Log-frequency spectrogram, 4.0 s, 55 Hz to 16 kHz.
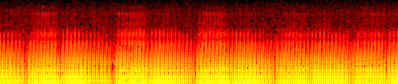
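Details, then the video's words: Ten-week-old kitten purring, a deep buzzing rumble that swells and fades with each breath, around four breath cycles in four seconds, slightly uneven in rhythm, nothing else audible. "10 weeks old kitten purring"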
